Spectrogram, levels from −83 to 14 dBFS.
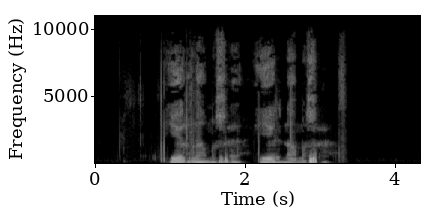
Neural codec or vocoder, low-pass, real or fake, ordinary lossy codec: none; 9.9 kHz; real; Opus, 64 kbps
